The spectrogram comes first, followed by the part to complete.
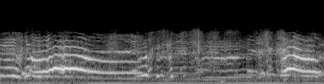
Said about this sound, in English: Then why this weeping and wailing?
